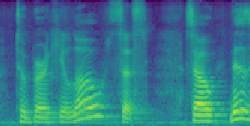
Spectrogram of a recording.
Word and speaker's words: tuberculosis: You have the second syllable, it has the secondary stress, and the fourth syllable has a primary stress. So you say tuberculosis, tuberculosis.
